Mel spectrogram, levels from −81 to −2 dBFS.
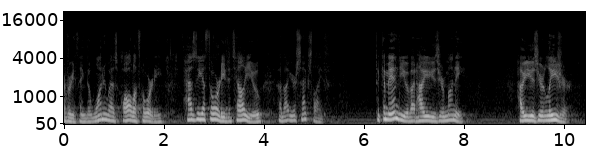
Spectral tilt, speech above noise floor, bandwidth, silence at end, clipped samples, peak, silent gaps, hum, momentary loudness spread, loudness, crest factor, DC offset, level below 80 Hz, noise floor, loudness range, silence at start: -8.5 dB/octave; 29 dB; 11.5 kHz; 0.3 s; under 0.1%; -16 dBFS; none; 60 Hz at -55 dBFS; 14 LU; -31 LUFS; 16 dB; under 0.1%; -62 dBFS; -59 dBFS; 3 LU; 0 s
